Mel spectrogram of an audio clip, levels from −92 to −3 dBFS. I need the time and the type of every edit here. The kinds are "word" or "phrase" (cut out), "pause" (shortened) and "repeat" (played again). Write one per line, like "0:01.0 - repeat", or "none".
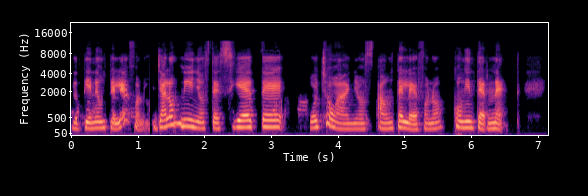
0:04.6 - phrase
